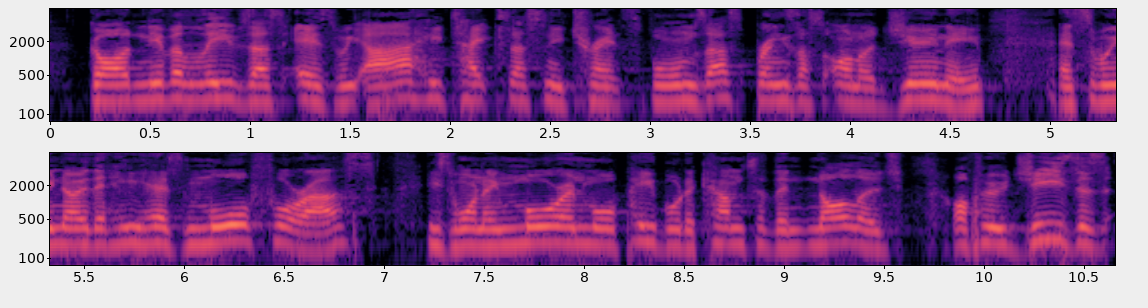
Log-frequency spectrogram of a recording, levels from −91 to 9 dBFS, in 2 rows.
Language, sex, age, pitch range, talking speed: English, male, 20-39, 165-190 Hz, 240 wpm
